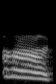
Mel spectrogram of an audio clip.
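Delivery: imitated surge of angry energy; angry growl. Shown as a demonstration. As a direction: let out an exasperated urgh. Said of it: "that energy that may have been going".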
